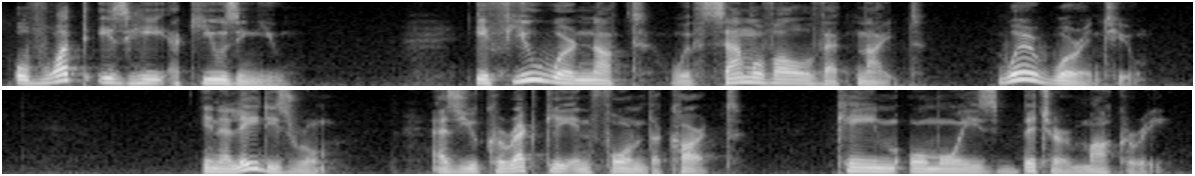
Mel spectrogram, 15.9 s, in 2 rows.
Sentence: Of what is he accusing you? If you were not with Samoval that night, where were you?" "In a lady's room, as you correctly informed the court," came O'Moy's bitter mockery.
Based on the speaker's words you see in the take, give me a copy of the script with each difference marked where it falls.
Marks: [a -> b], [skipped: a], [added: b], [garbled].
Of what is he accusing you? If you were not with Samoval that night, where [were -> weren't] you?" "In a lady's room, as you correctly informed the [court," -> cart] came O'Moy's bitter mockery.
